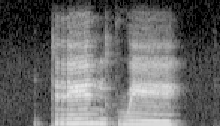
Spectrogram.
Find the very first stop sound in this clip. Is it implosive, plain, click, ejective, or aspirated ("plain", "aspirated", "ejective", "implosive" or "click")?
plain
